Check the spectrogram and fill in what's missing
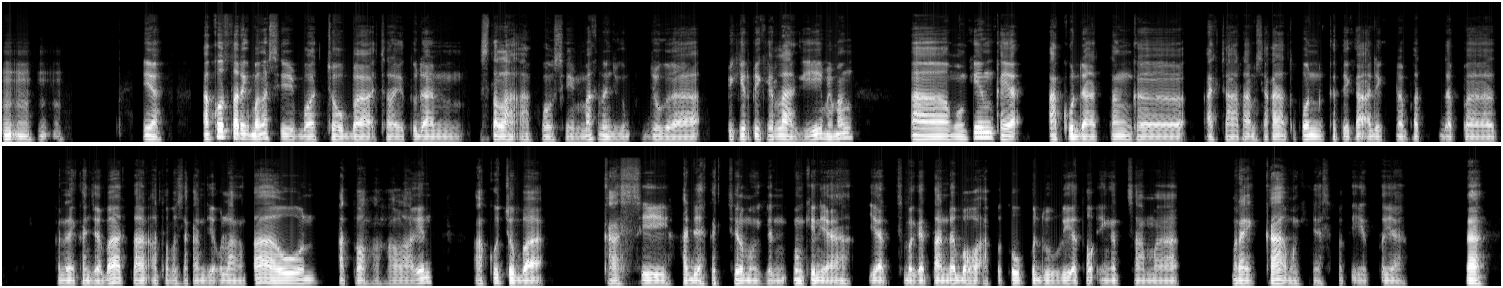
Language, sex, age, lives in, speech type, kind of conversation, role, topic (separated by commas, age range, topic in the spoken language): Indonesian, male, 30-34, Indonesia, conversation, advice, user, Bagaimana cara memperbaiki komunikasi antara saya dan saudara saya?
